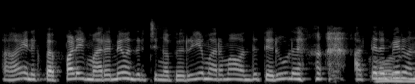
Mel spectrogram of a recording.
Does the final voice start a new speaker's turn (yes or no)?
no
